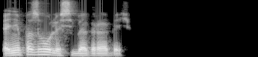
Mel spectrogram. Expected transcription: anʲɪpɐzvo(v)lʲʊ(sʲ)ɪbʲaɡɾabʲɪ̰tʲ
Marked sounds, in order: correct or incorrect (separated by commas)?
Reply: incorrect, correct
